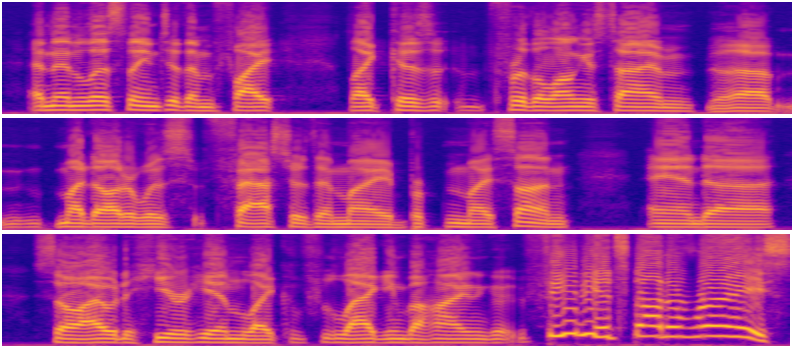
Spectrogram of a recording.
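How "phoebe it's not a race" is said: very high, screaming yell. Retelling how a son, lagging behind, yelled at his sister: imitating someone screaming. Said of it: "just screaming at her the whole time".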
